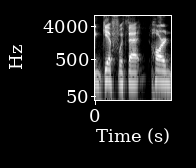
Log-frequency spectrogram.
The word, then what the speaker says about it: GIF: It's like you saying fucking GIF. Oh, and yeah, because that's how you pronounce it.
